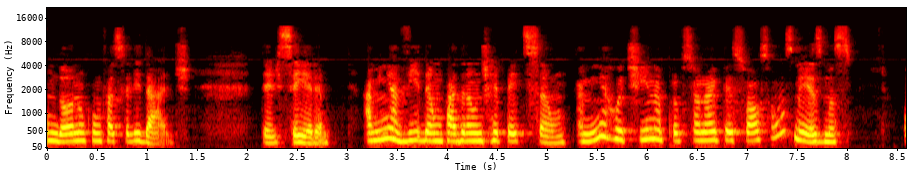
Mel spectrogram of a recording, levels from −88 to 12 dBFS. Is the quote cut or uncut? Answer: uncut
